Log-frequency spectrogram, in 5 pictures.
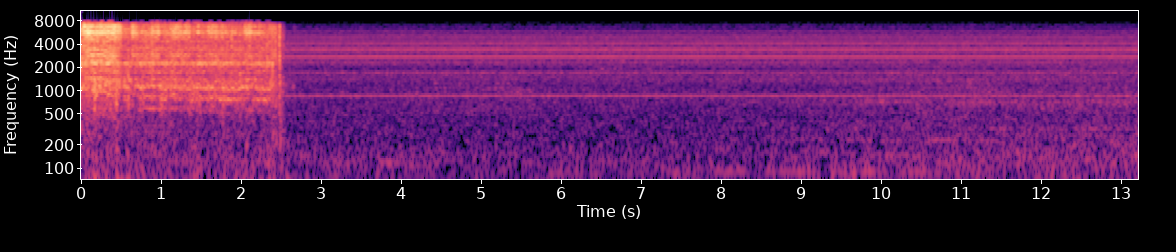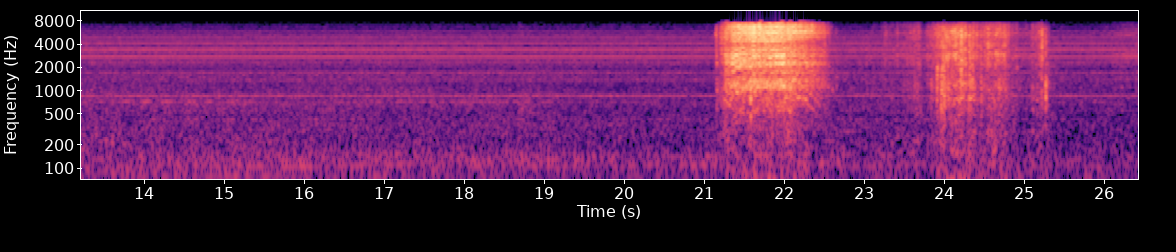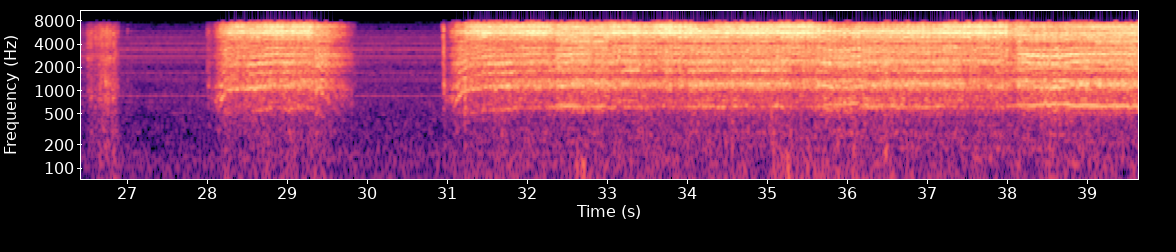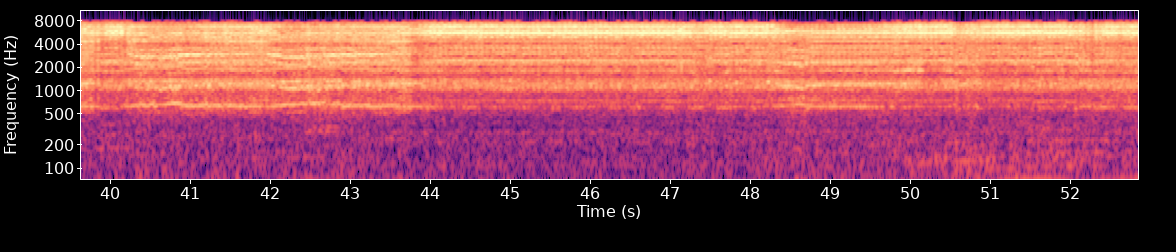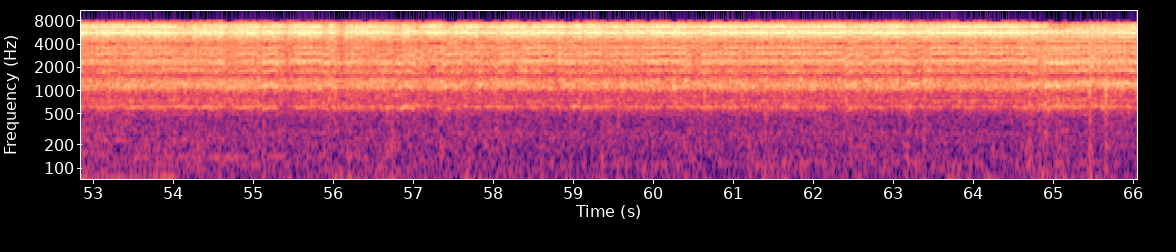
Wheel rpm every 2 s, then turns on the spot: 100, 10, 0, 0, 0, 0, 0, 0, 0, 0, 40, 20, 20, 10, 80, 60, 160, 160, 160, 160, 160, 160, 160, 160, 160, 160, 160, 160, 160, 160, 160, 160, 160.
24-26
